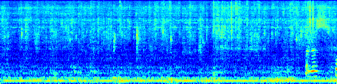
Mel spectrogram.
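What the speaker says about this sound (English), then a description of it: "Wash it in running water." Lemongrass being rinsed under a running kitchen tap, a steady stream of water splashing into a sink with a faint low hum beneath it, continuous and fairly close, with a brief clatter near the end.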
